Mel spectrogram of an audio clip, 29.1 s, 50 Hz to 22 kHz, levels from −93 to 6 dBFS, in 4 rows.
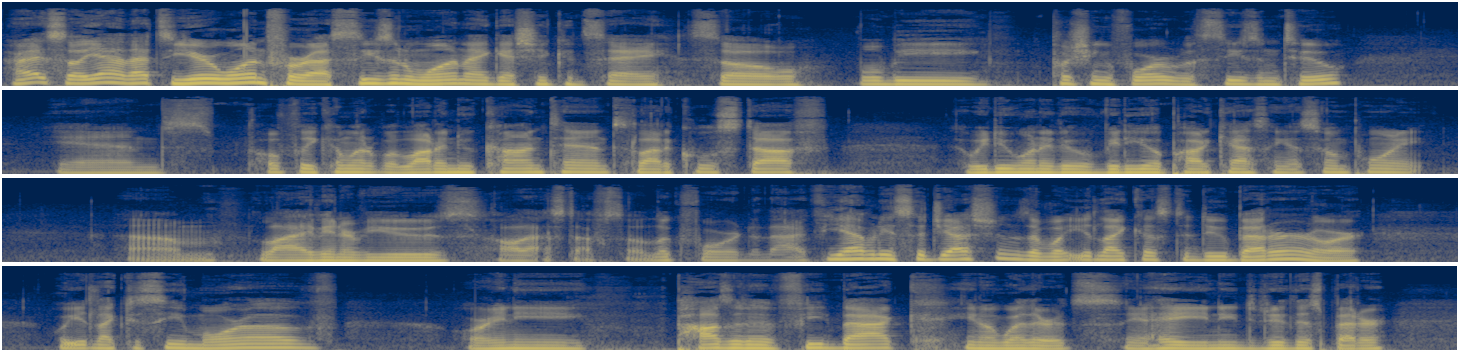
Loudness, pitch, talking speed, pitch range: -21 LUFS, 120 Hz, 200 wpm, 110-130 Hz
